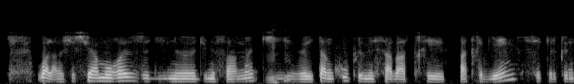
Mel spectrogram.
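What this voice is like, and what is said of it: Southern French accent. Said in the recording (French): “Avec ce petit accent du sud là qui fait plaisir, ensoleillé.”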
